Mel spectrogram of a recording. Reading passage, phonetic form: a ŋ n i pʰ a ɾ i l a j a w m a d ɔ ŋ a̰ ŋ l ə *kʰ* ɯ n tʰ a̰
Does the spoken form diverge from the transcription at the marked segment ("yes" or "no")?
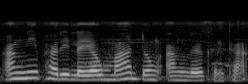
no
